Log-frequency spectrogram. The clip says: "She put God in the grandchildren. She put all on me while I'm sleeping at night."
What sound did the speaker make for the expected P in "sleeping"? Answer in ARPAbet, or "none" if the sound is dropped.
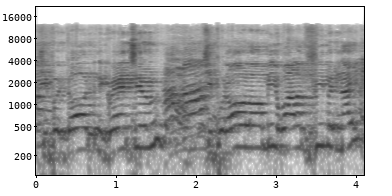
B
